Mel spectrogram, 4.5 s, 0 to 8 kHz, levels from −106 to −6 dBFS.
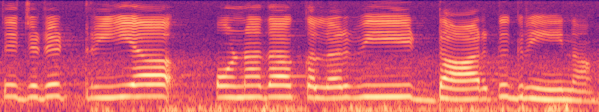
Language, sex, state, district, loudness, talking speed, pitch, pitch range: Punjabi, female, Punjab, Kapurthala, -14 LUFS, 145 wpm, 285 Hz, 265-295 Hz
